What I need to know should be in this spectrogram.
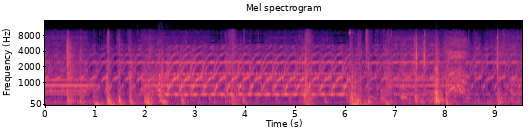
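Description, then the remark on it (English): A loud electronic emergency alarm wails continuously, repeating rapid rising-and-falling tones that cycle over and over for the whole stretch, with a couple of dull knocks partway through and no voices. “Those aren't my alarms that go off when he cuts my oxygen off.”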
